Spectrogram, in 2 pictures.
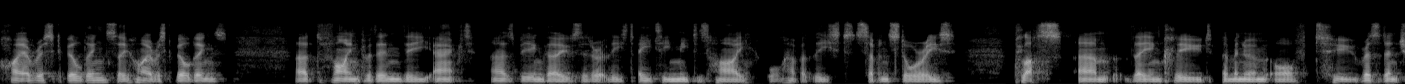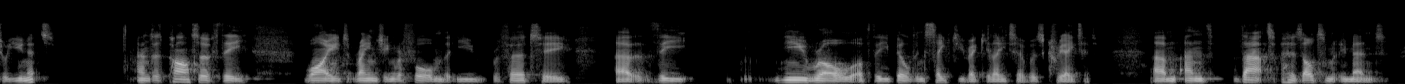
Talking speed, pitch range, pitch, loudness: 145 wpm, 80-90 Hz, 85 Hz, -27 LUFS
